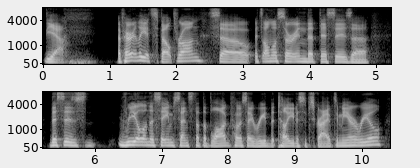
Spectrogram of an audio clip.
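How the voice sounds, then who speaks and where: A young man giving casual, opinionated commentary as a tech streamer, thinking aloud with quick asides. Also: mid-range voice, smooth, no room sound, clean studio sound. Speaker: tech streamer reacting to clips.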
